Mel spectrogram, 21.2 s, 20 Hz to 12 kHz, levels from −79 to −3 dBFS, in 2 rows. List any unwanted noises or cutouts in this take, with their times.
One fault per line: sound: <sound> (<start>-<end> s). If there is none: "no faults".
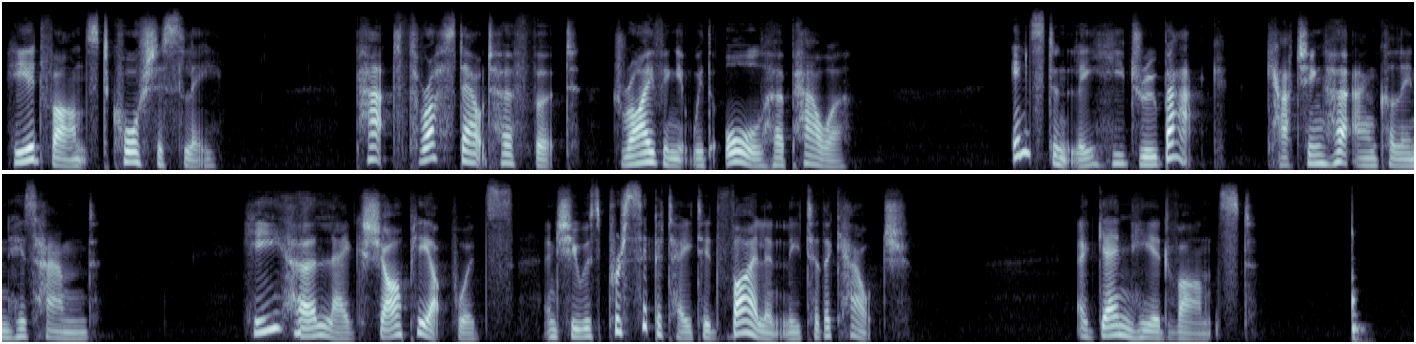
sound: thud (20.7-20.9 s)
